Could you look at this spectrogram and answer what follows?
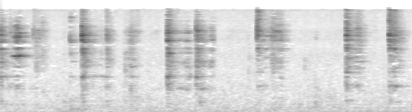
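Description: Metal knives and forks scraping and clinking on plates as two people cut their food, in short, irregular strokes about once a second.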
